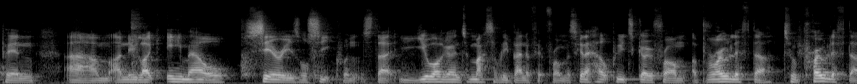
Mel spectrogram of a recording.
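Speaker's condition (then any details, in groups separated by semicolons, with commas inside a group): No condition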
